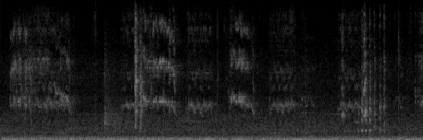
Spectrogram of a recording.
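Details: Chirping lovebirds, five birds together: rapid, sharp, twittering notes in little clusters, some sliding downward, with a faint steady hum underneath.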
